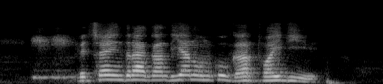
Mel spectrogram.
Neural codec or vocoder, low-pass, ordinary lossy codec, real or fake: codec, 24 kHz, 0.9 kbps, DualCodec; 7.2 kHz; AAC, 32 kbps; fake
